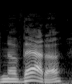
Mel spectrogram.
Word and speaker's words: Nevada: Gordon to Time magazine apparently the only acceptable pronunciation of the state is Nevada no balancing the state's name incorrectly can draw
